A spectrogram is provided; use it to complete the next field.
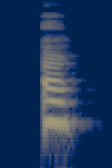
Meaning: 1. Ain (a department of Auvergne-Rhône-Alpes, France) 2. Ain (a river in the Jura and Ain departments, in eastern France, flowing from the Jura Mountains into the Rhône River)
- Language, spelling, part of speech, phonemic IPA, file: French, Ain, proper noun, /ɛ̃/, LL-Q150 (fra)-Ain.wav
